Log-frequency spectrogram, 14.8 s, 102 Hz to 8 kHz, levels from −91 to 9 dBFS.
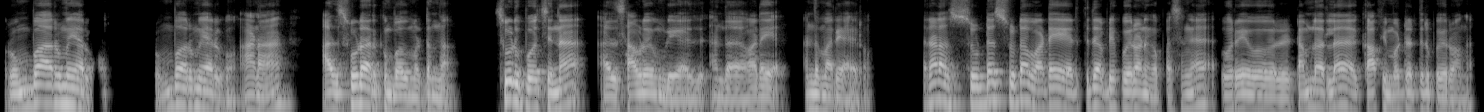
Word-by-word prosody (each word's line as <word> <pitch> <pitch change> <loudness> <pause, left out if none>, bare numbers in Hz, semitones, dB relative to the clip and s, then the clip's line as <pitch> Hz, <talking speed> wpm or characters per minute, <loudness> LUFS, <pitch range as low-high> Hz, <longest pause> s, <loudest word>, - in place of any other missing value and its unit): ரொம்ப 120 +7 +2
அருமையா 140 -3 +3
இருக்கும். - - -10 0.5
ரொம்ப 110 +7 -4
அருமையா 125 -2 +2
இருக்கும். 80 -5 -5
ஆனா 95 -2 0 0.6
அது 110 -1 +4
சூடா 140 0 +6
இருக்கும்போது 100 -2 +2
மட்டும் 90 +1 -1
தான். 75 - -7 0.5
சூடு 170 -2 +5
போச்சுன்னா, 120 -2 +3 0.4
அது 95 0 +2
சாப்டவே 105 +2 +2
முடியாது 85 -1 0 0.2
அந்த 90 -2 -2 0.2
வடய. 90 +1 0 0.3
அந்த 105 0 +3
மாரி 95 - 0
ஆய்ரும். - - -7 0.5
அதனால 160 +4 +1 0.2
சுட, 140 +2 +2 0.2
சுட 150 0 +1
வடய 130 +3 +1
எடுத்துட்டு 115 +5 -1
அப்படியே 125 -1 -2
போயிருவானுங்க 115 -5 +1
பசங்க. 100 +4 -4 0.3
ஒரே 100 +1 +1 0.2
ஒரு 95 -2 -1
டம்ளர்ல 115 +2 0 0.3
காஃபி 110 +1 0
மட்டும் 105 +2 -2
எடுத்துட்டு 110 0 -5
போயிருவாங்க. 90 -2 -3
110 Hz, 150 wpm, -22 LUFS, 95-125 Hz, 0.6 s, சூடா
